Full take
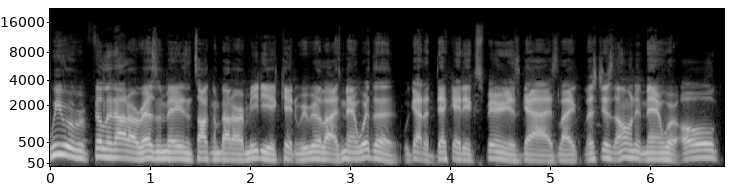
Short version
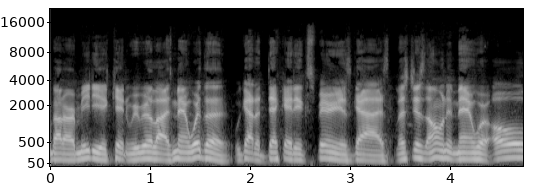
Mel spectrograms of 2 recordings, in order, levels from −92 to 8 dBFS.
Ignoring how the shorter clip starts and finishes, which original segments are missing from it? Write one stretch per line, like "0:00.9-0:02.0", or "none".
0:05.1-0:05.3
